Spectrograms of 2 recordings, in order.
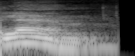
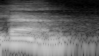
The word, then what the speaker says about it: lam: lingual tip litter and it's named lamb as in lamb named lamb pronounced lamb lamb the next letter is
